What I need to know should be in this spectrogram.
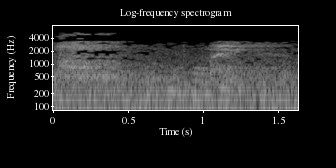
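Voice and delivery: faint whispered groan of dismay. Retold or imitated. Hearing about weekly drug tests, whispered dismay. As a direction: whisper it, deflated.

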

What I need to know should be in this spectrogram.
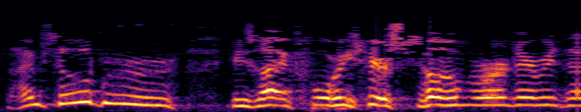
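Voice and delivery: loud, high and beaming; proud excitement. Retold or imitated. Old friend proudly tells Tim he is sober, loud and high. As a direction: boast about the years clean.

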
